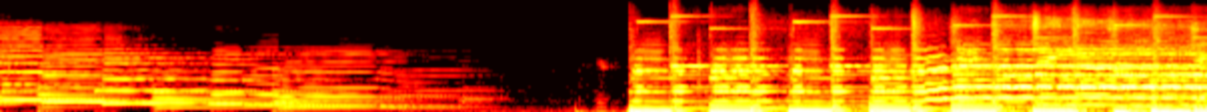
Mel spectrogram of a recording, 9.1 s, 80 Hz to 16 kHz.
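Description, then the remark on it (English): A Christmas song plays from a cassette tape with no vocals, opening with soft, fading chimes before a loud, bouncy instrumental kicks in halfway through, full of bright jingling bells over a steady beat. “There was nothing else to do but play the next song on the Christmas 95 tape.”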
